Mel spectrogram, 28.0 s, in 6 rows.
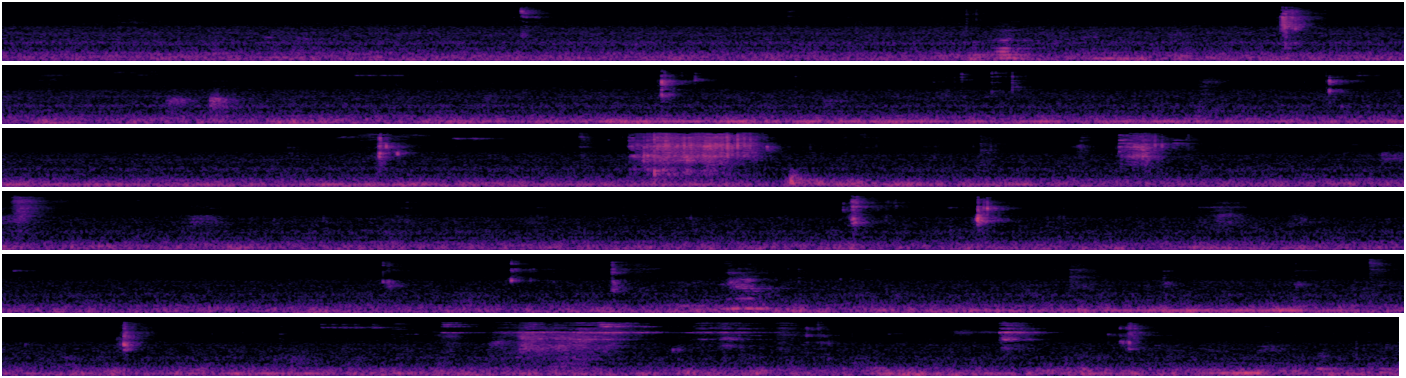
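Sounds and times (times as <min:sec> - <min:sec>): chewing crunchy bread: 0:10.5 - 0:18.9.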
